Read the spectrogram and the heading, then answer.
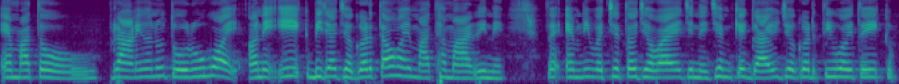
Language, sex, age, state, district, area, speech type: Gujarati, female, 18-30, Gujarat, Ahmedabad, urban, spontaneous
